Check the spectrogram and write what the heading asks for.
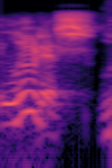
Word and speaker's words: Loutos: Yeah, he pronounces it Ludus. Ludus, that's um, right.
